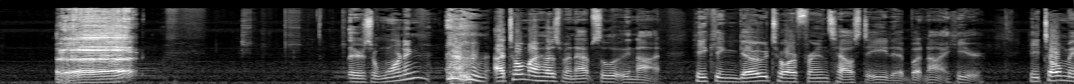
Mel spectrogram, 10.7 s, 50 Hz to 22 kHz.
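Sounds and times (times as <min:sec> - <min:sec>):
loud deep raspy burp: 0:00.6 - 0:01.6, 0:04.4 - 0:04.9
speech: 0:03.5 - 0:10.7.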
